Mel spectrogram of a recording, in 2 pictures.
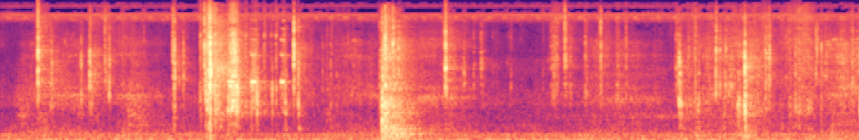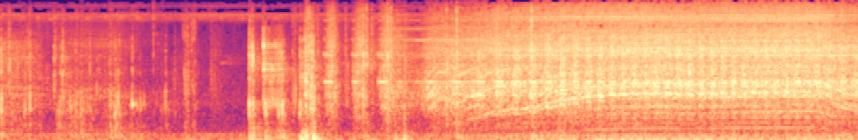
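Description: Cordless drill-driver spinning up and running steadily for about four seconds near the end, driving a screw to fasten a garage door sensor bracket to a wall plate. Before it, scattered clicks and knocks from handling the plastic sensor and wiring.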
